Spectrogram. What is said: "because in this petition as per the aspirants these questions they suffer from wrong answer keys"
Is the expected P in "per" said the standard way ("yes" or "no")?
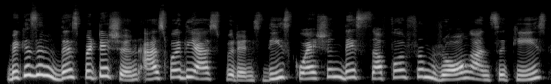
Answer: no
